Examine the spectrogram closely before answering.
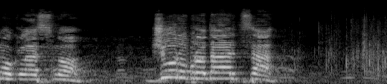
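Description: A crowd of men chants loudly outdoors.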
